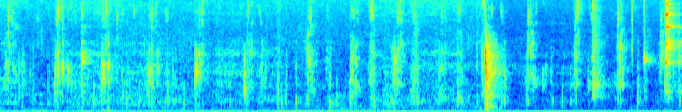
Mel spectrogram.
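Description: Close-miked chewing and wet mouth sounds of someone eating chicken curry with rice, a string of small clicks, with one sharper knock about five seconds in.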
